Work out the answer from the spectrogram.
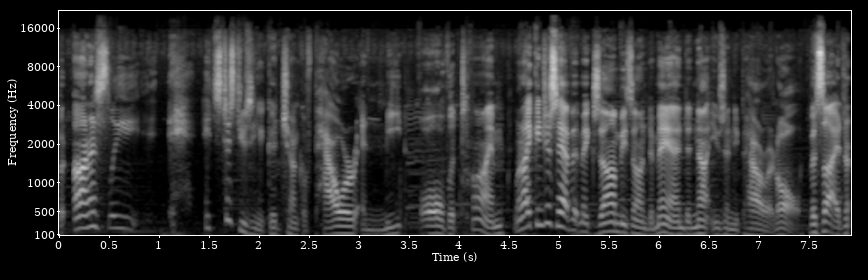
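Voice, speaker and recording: Theatrical and wryly exasperated, a man with a mid-range, fairly bright voice gives scripted narration of a game he's playing himself, dramatizing his reactions. Music plays in the background.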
